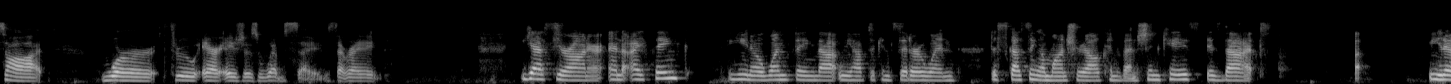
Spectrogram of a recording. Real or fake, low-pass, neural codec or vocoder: real; 7.2 kHz; none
